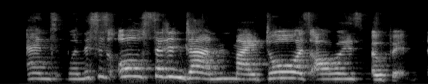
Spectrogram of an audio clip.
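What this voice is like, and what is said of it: Put-on British accent. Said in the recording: “I'll say this in my British accent.”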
